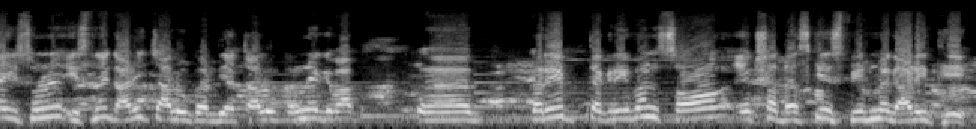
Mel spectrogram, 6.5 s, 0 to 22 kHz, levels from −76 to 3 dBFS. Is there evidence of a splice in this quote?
no; 0 cuts

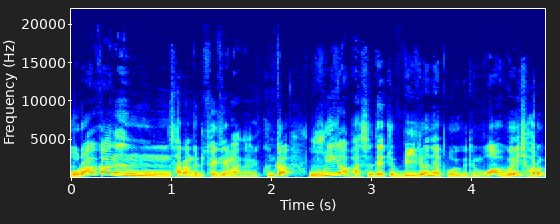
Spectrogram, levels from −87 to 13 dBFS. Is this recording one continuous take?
yes; 0 cuts

